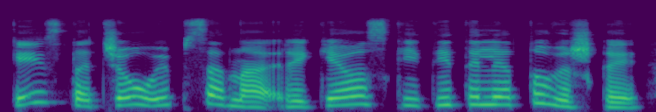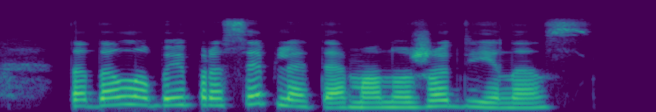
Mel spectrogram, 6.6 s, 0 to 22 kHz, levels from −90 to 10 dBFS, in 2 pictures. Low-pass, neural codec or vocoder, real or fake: 10.8 kHz; none; real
